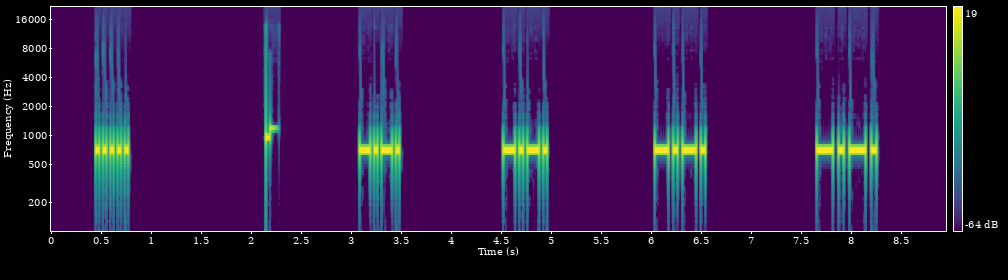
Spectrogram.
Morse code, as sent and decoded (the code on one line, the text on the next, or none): ..... / -.-. -.-. -.-. -.-.
5 CCCC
